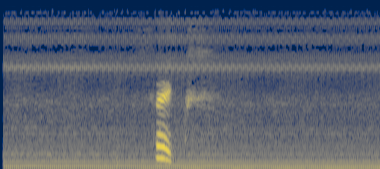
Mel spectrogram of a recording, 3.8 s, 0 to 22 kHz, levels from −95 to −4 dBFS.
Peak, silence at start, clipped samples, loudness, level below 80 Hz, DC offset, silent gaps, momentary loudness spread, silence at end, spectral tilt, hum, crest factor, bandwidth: -2 dBFS; 0.05 s; under 0.1%; -19 LUFS; -42 dBFS; under 0.1%; none; 21 LU; 0 s; -4.5 dB/octave; 50 Hz at -40 dBFS; 24 dB; 17 kHz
